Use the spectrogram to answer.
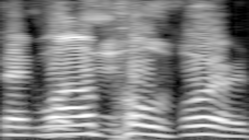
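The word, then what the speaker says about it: Benoît Poelvoorde: I hate pronouncing these names. I know. Benoit Benoit Poulvord, I was going Poulvord, who's absolutely phenomenal.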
